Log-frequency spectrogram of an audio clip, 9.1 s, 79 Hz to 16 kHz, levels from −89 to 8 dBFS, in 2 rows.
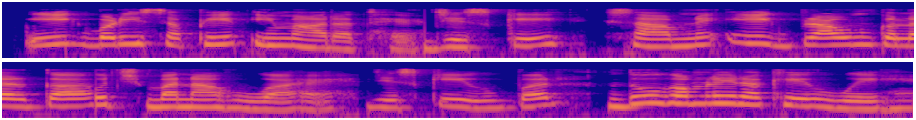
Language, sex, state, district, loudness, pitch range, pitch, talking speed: Hindi, female, Maharashtra, Nagpur, -25 LUFS, 225-285 Hz, 255 Hz, 145 wpm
